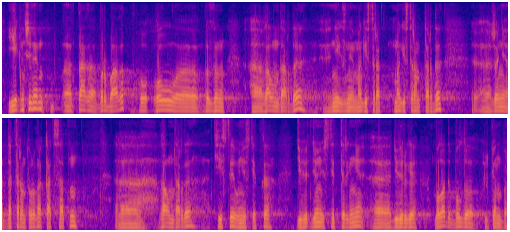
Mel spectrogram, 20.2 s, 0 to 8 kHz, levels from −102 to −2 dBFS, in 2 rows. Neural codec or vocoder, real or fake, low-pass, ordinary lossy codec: none; real; none; none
